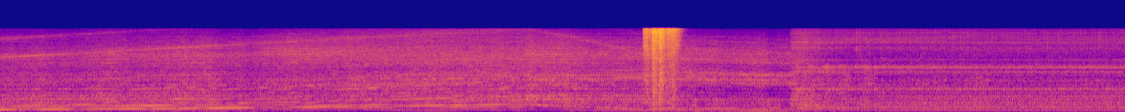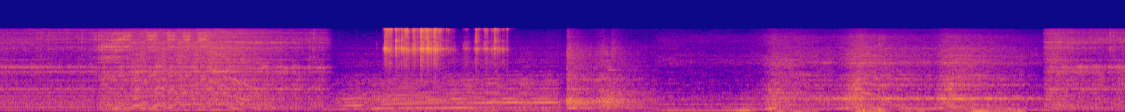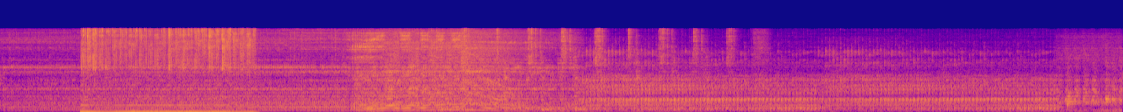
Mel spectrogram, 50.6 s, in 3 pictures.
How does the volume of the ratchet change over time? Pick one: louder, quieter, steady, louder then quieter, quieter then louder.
quieter.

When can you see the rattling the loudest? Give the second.
10 s.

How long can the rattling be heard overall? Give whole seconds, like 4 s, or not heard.
5 s.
